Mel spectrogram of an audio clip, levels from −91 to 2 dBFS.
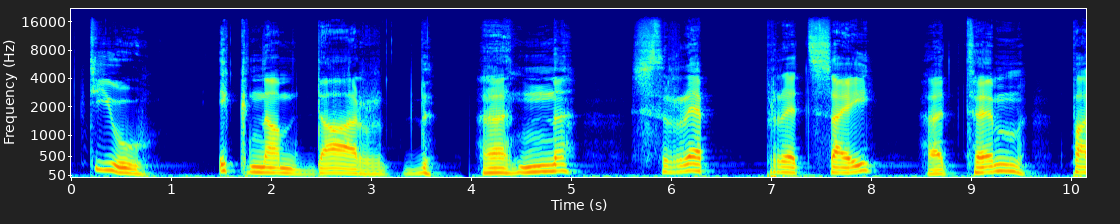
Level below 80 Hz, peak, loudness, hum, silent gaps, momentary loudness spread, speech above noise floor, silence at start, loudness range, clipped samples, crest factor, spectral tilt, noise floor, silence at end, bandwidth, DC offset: -48 dBFS; -10 dBFS; -26 LUFS; none; none; 12 LU; 33 dB; 0.2 s; 2 LU; under 0.1%; 16 dB; -6 dB/octave; -58 dBFS; 0 s; 17.5 kHz; under 0.1%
